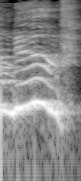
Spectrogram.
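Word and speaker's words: knoof: K-N-O-O-F, he replied. The K is silent.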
